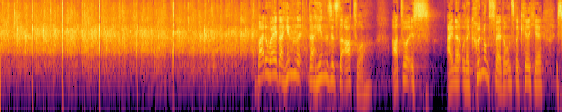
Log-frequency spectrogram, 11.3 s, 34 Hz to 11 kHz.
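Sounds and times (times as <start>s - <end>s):
church audience applause: 0.0s - 6.6s
speech: 5.2s - 11.2s.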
